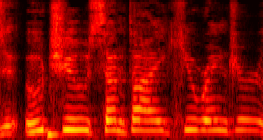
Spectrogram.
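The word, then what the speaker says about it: Uchu Sentai Kyuranger: We're just going to go right into the news, and I think the biggest news right now is Uchu Sentai Q Ranger. Is that how you say it? I'm terrible at pronouncing. – Absolutely correct. Absolutely correct.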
